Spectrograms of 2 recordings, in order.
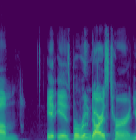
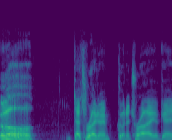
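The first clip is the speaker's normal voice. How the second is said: deep, big, brutish ogre voice; 6 semitones lower, 9 dB quieter than usual. Voicing an ogre pulling its club from the ground: ogre voice. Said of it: "He's like".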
